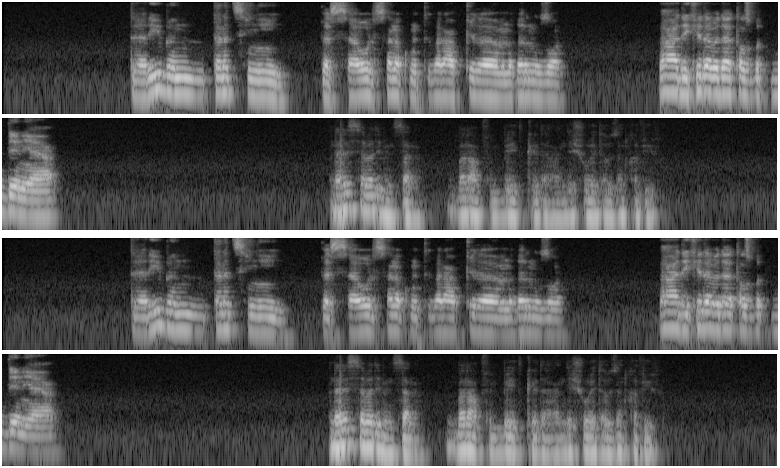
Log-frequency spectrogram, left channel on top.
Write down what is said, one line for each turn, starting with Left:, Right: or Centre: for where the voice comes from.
Left: تقريبا ثلاث سنين بس اول سنه كنت بلعب كده من غير نظام بعد كده بدات اظبط الدنيا يعني
Right: انا لسه بادئ من سنة بلعب في البيت كده عندي شوية اوزان خفيفة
